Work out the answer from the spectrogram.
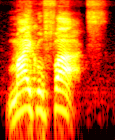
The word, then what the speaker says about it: Mykal Fox: Michael Fox And I know that's how he pronounces that because he even put it in his Instagram showing you how to pronounce his name. Michael Fox is ready to take Serhii Bohachuk momentum away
